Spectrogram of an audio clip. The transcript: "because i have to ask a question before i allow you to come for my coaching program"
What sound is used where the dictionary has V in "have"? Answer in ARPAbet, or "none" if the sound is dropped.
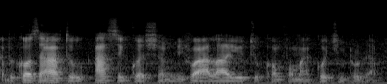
F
